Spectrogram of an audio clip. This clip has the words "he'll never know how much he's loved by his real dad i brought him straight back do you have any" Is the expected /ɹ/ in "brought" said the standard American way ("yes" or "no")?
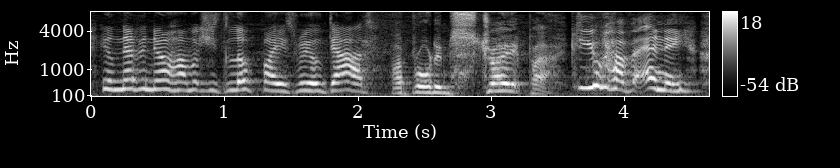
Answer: yes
